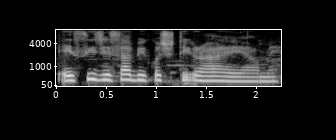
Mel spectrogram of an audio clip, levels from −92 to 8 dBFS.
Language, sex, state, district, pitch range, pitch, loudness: Hindi, female, Arunachal Pradesh, Longding, 195-245 Hz, 220 Hz, -16 LUFS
